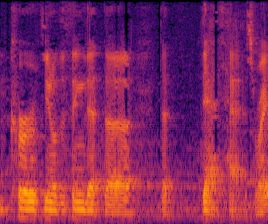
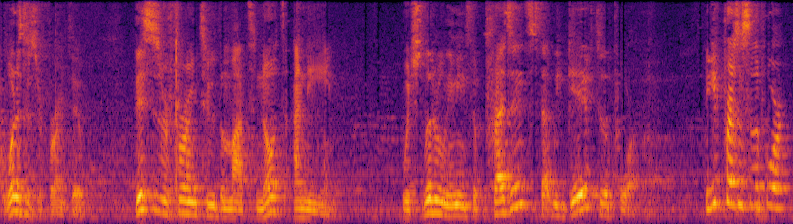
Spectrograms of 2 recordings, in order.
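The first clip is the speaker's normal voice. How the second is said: usual speaking voice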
